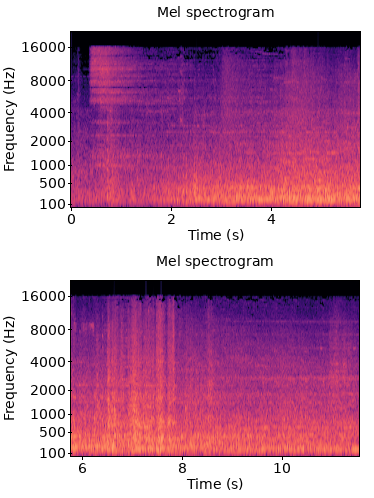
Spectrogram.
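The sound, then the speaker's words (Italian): A tram rumbles past in Milan, its steady rolling roar building and holding for several seconds, with high metallic wheel squeals rising above it and no voices. “lasciamo passare il tram e poi ci tuffiamo in un mare di coriandoli e ovviamente anche di chiacchiere.”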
